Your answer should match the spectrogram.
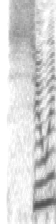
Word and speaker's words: Sault: So these words, Sault and Sioux, S-A-U-L-T and S-I-O-U-X, sound alike, but they are not related. Both do come from French, hence all of the letters we don't pronounce.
